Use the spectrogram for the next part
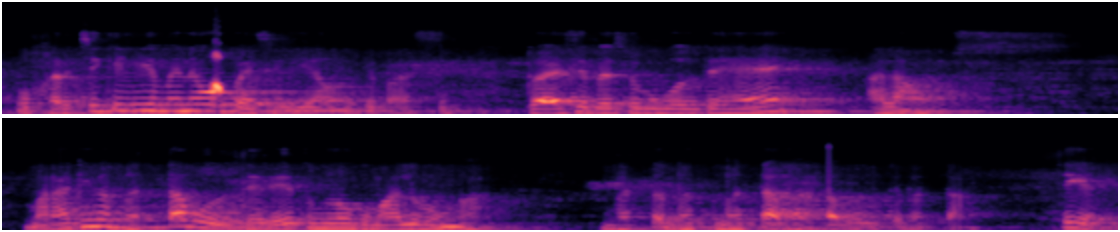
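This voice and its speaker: A man who teaches salary basics in a chatty way, using everyday examples. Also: a little high. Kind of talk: explaining a salary lesson in casual speech. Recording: echoey room, dull lo-fi sound.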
